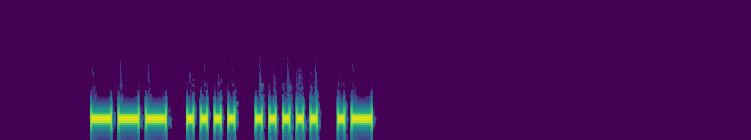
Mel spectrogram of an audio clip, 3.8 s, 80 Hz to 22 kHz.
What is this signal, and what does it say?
Morse code, heard as a keyed tone, about 36 wpm, 700 Hz. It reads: OH5A
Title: DXCC-100 Call Signs - 4 Characters - Repeated 3x - 35wpm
